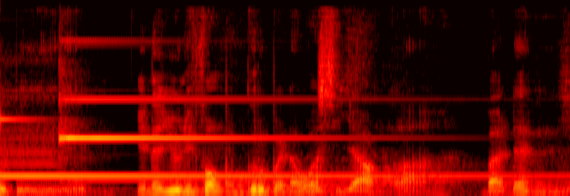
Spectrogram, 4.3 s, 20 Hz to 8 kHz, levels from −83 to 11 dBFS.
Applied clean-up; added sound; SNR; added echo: none; Bell / Doorbell; 1 dB; reverberation time 2.1 s.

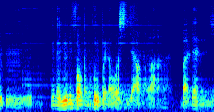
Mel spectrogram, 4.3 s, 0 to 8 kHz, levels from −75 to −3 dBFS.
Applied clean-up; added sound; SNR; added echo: neural separator model SepFormer DNS4.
